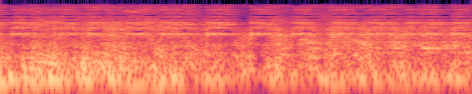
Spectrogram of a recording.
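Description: Live improvised noise music played on electronic gear: a dense, continuous clattering texture with heavy low rumble and a faint steady high tone.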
